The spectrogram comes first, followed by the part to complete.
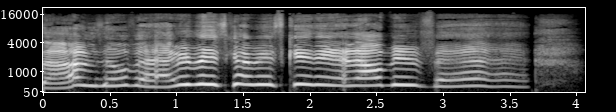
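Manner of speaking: sobbing, high, loud crying wail, drawing out "fat". Retelling breaking down during yoga: imitating own past crying. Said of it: "I cried".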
